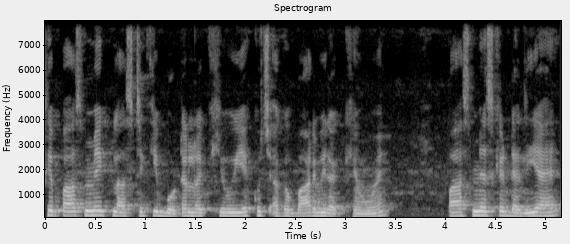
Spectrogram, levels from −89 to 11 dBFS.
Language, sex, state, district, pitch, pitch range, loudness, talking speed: Hindi, male, Chhattisgarh, Balrampur, 145 Hz, 140-165 Hz, -15 LUFS, 245 wpm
